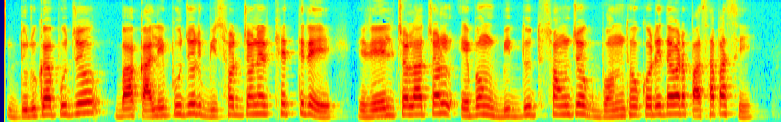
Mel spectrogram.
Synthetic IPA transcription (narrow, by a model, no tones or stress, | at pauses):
d̪uɾɡapud͡ʑobakalipud͡ʑoɾbiʃoɾd͡ʑoneɾkʰet̪ːɾe | ɾelt͡ɕɔlat͡ɕɔleboŋbid̪ːut̪ʃɔŋd͡ʑoɡbɔnd̪ʱokoɾed̪eoaɾpaʃapaʃi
